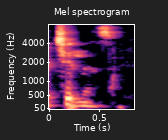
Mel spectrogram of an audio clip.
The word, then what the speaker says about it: chitterlings: It's spelled chitterlings officially, but it says chitlins. So everybody I think even the package now is starting to just say chitlins. chitlings. – Should be chitlins.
